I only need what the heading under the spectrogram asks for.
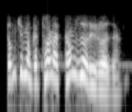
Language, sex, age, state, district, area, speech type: Kashmiri, female, 18-30, Jammu and Kashmir, Baramulla, rural, conversation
